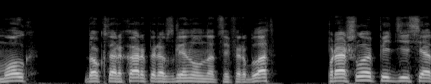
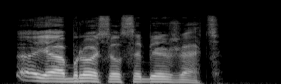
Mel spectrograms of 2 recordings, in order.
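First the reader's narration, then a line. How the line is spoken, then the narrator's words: Flat, lifeless voice. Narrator (Russian): бесцветным, неживым голосом отвечал Биллингс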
